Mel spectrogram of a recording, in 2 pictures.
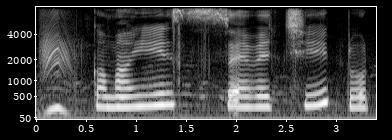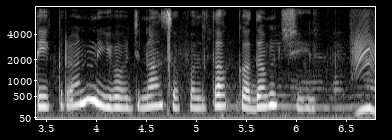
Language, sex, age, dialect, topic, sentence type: Magahi, female, 25-30, Northeastern/Surjapuri, banking, statement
